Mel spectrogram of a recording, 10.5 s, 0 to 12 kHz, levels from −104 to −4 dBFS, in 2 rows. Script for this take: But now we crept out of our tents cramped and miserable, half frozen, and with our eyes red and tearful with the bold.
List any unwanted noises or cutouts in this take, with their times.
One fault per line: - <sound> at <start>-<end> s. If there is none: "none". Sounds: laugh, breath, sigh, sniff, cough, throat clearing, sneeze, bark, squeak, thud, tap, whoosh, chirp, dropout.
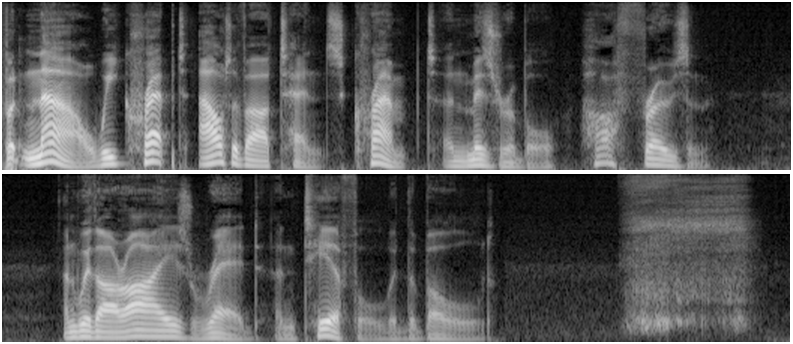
- sniff at 9.4-10.3 s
